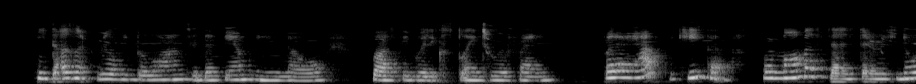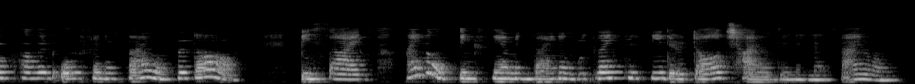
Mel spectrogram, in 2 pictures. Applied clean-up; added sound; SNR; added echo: neural mask model DeepFilterNet 3.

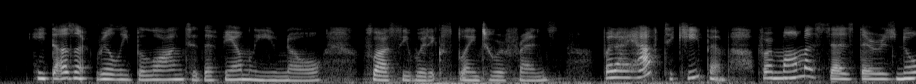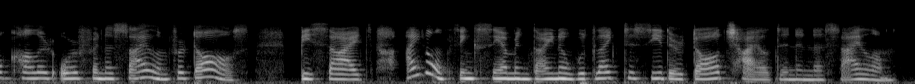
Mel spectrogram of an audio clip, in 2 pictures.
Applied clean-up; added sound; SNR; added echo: none; none; none; none.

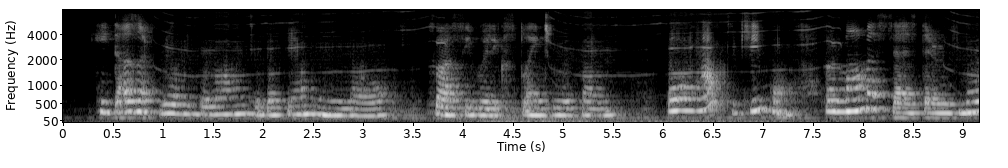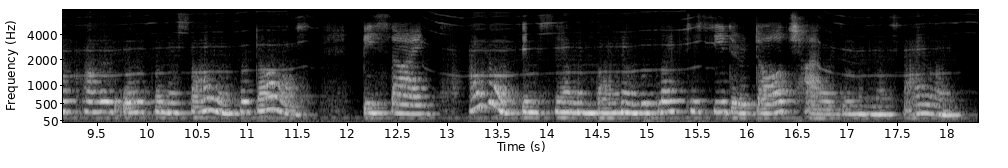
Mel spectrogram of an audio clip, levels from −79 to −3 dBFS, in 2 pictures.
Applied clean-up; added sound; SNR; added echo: neural separator model SepFormer DNS4.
